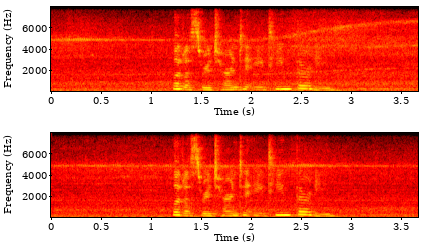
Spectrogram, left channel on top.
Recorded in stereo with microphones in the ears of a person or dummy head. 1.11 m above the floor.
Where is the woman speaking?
15° right (ahead or behind), 0.7 m.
